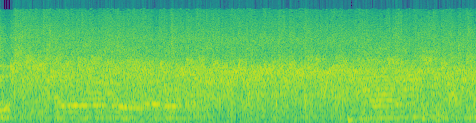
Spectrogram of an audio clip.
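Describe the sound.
Sustained audience applause, a dense, steady wash of many hands clapping at once, loud throughout, with faint voices murmuring underneath.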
